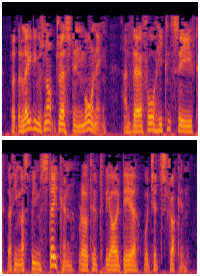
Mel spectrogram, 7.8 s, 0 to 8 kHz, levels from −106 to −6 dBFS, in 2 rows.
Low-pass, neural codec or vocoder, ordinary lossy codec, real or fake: 7.2 kHz; none; MP3, 24 kbps; real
